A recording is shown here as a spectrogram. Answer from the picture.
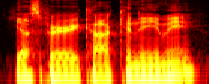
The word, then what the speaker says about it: Jesperi Kotkaniemi: The newest addition to the team, former number 3 overall pick, Jesperi Kotkaniemi.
